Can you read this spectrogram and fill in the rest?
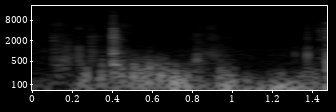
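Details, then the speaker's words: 2006 Dodge Dakota 4.7L 4x4 (no-crank and overheating complaint), test light on main starter wire: sharp single solenoid clicks with no cranking, light stays lit; likely failed starter, possibly a bad ground. "pretty sure we got a bad starter here, guys. The only other thing we could have is maybe a bad ground."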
